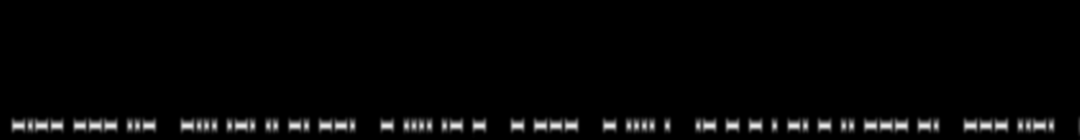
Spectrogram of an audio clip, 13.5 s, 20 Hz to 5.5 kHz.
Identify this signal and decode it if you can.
Morse code, heard as a keyed tone, about 25 wpm, 600 Hz. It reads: YOU BRING THAT TO THE ATTENTION OF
